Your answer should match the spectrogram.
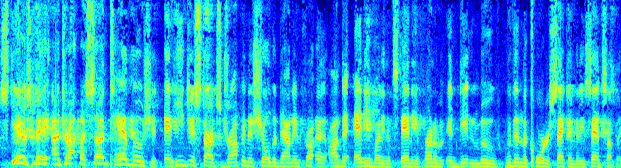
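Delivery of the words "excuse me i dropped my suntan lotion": very high, shrill yelling. Retelling how a man in a crowd shoved past everyone: retelling a man's yell. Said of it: "all of a sudden just starts yelling out".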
